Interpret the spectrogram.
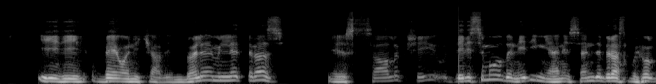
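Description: A digital gain setting was likely applied without any ramp at 3.53 s, a sudden gain jump that cuts the level by about 17 dB in a single step. The speech and its background noise drop together, then snap back up at 4.59 s.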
